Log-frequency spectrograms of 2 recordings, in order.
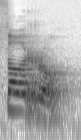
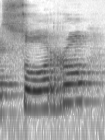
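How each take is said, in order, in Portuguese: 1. A palavra começa com um som de 'th'. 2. A palavra começa com um som de 's'. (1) "na Espanha, ... esse som tipo do T H do inglês, a língua entre os dentes" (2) "na América"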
